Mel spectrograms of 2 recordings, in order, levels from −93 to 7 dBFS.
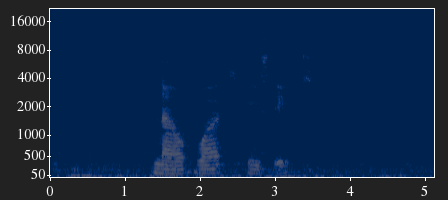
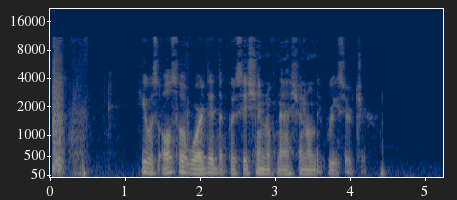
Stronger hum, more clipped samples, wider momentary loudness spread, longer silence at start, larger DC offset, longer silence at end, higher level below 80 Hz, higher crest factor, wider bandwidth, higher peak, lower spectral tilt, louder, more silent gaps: neither; neither; second, 4 LU vs 18 LU; about the same, 0.05 s vs 0.05 s; neither; second, 0 s vs 0.8 s; second, -84 dBFS vs -58 dBFS; about the same, 22 dB vs 22 dB; first, 14.5 kHz vs 11.5 kHz; second, -48 dBFS vs -18 dBFS; second, -4.5 dB/octave vs -6 dB/octave; second, -66 LUFS vs -38 LUFS; neither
